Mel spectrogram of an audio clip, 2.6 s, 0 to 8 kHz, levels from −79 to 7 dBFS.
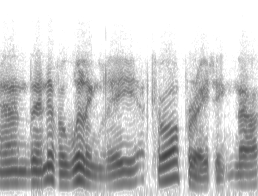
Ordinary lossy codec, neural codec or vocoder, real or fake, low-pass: AAC, 48 kbps; none; real; 7.2 kHz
